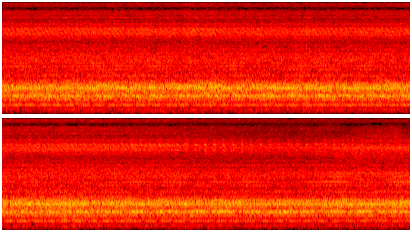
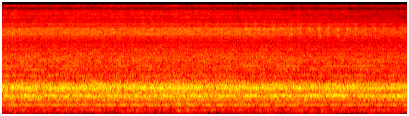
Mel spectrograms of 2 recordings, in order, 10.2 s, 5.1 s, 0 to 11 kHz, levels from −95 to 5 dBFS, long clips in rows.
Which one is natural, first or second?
first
